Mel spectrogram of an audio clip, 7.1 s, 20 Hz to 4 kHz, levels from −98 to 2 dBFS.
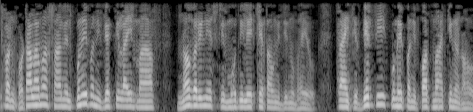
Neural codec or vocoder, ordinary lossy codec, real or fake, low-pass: vocoder, 22.05 kHz, 80 mel bands, Vocos; none; fake; 3.6 kHz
